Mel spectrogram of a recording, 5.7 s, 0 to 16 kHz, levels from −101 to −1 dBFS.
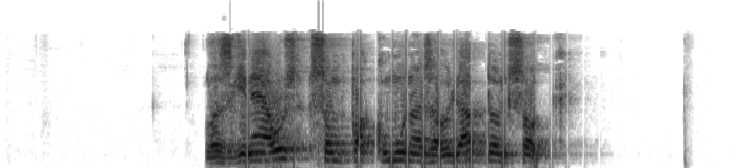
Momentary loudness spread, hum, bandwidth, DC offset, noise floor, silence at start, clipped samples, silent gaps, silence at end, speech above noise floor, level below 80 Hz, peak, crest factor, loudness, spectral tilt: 8 LU; none; 8.2 kHz; under 0.1%; under -90 dBFS; 1.55 s; under 0.1%; none; 1.45 s; over 79 dB; -48 dBFS; 0 dBFS; 14 dB; -11 LUFS; -3 dB/octave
